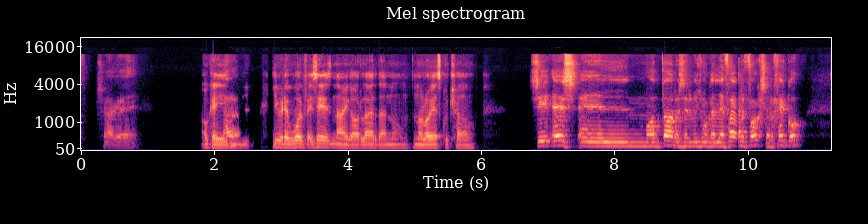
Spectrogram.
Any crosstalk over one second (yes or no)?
no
